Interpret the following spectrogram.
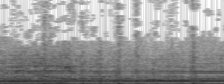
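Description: Live rock band playing loud distorted electric guitars and drums, with one held guitar note ringing steadily throughout.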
